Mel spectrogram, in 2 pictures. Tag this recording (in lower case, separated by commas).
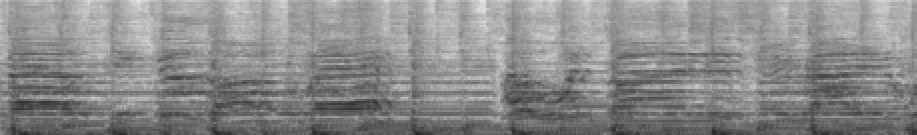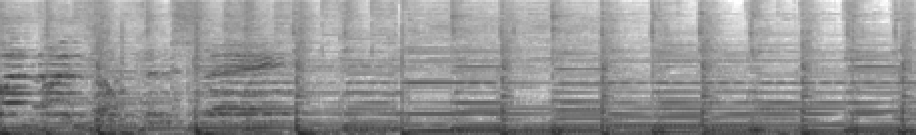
jingle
